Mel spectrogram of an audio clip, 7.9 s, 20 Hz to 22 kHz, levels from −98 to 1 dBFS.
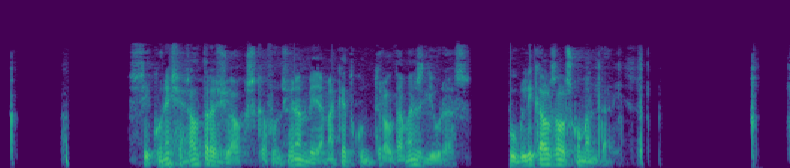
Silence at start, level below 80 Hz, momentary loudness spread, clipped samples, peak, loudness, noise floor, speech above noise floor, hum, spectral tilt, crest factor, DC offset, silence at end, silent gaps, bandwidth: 0.1 s; -66 dBFS; 20 LU; under 0.1%; -10 dBFS; -31 LUFS; under -90 dBFS; over 59 dB; none; -5 dB/octave; 22 dB; under 0.1%; 0.35 s; 0.17-0.59 s, 0.70-1.27 s, 4.73-5.07 s, 6.51-7.49 s; 8 kHz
